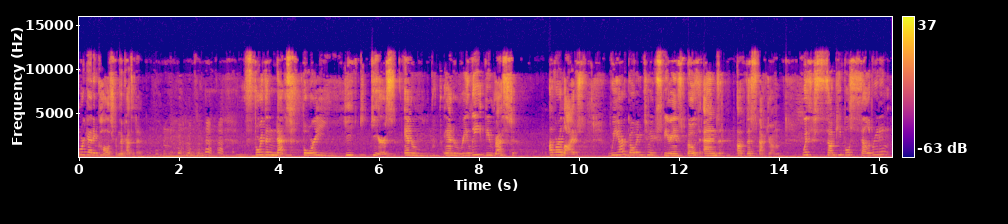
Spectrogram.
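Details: Stuttering in a female high school senior giving a graduation speech, who describes herself as a person who stutters.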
